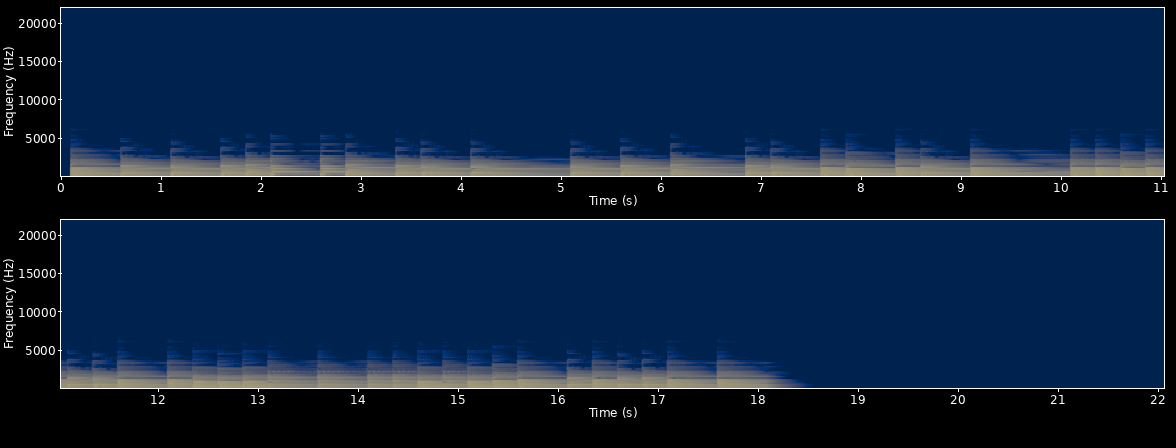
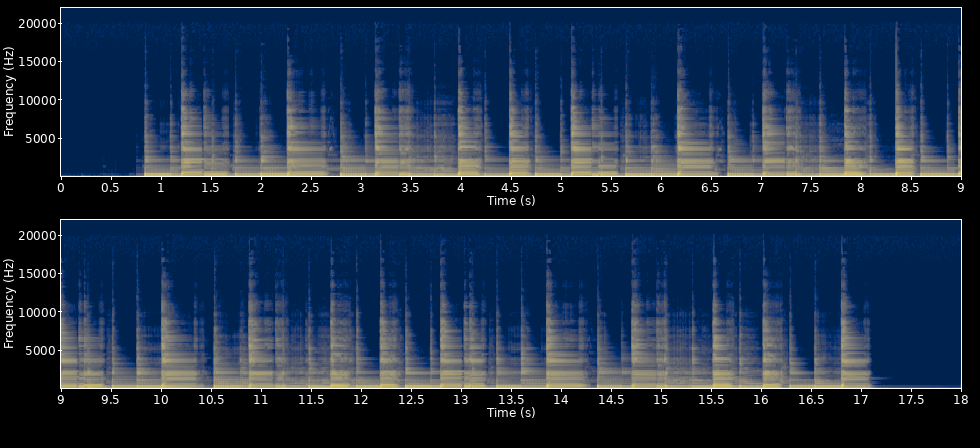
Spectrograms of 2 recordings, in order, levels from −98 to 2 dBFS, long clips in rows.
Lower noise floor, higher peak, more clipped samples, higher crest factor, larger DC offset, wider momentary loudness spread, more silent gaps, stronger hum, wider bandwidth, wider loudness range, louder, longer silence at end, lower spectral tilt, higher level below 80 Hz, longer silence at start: second, -58 dBFS vs -68 dBFS; second, -20 dBFS vs 0 dBFS; neither; second, 14 dB vs 20 dB; neither; about the same, 7 LU vs 5 LU; neither; neither; second, 4.5 kHz vs 12 kHz; first, 4 LU vs 1 LU; second, -35 LUFS vs -20 LUFS; first, 3.8 s vs 0.85 s; first, -7.5 dB/octave vs -6 dB/octave; second, -70 dBFS vs -28 dBFS; second, 0.1 s vs 0.85 s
